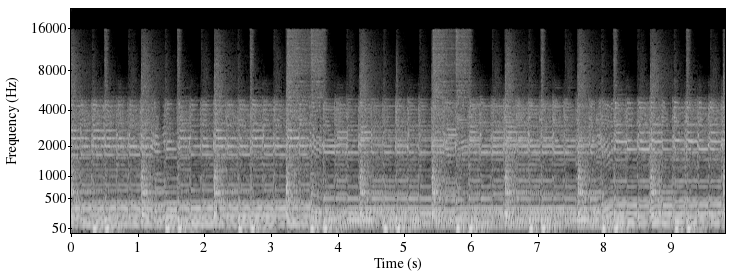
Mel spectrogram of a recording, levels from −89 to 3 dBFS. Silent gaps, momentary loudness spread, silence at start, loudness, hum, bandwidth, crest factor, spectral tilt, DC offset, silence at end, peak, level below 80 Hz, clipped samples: none; 2 LU; 0 s; -18 LUFS; none; 16.5 kHz; 14 dB; -5.5 dB/octave; under 0.1%; 0 s; -4 dBFS; -26 dBFS; under 0.1%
